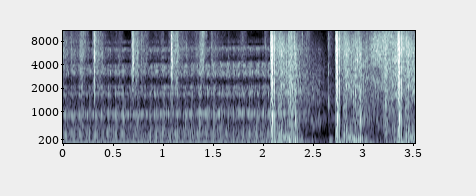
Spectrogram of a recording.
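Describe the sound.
Weapon fire in a zombie video game: a series of evenly spaced shots over a steady hum, then two louder, heavier blasts.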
